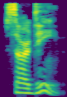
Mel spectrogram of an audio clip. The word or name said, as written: sardine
